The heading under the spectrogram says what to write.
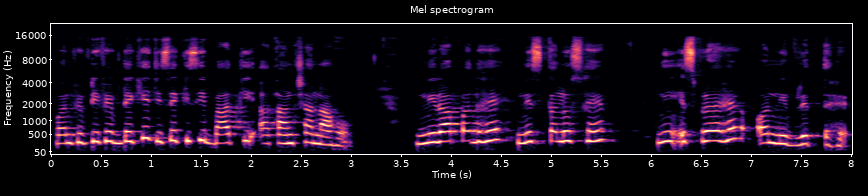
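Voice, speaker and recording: A woman with a high voice works through exam answers as a teacher. She moves at a brisk clip and keeps asking her students questions before she answers them herself. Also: mellow.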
